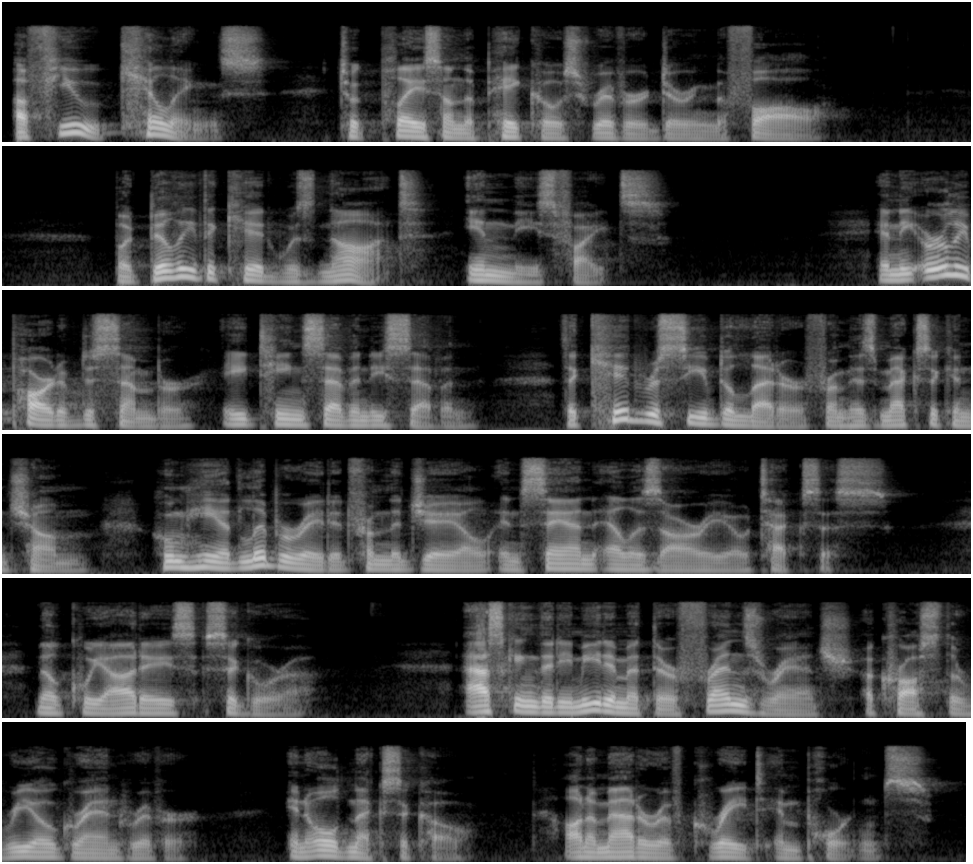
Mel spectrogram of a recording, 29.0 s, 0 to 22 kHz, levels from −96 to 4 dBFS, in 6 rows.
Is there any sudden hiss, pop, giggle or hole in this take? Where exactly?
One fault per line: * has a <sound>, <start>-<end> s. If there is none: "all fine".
all fine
